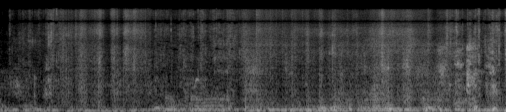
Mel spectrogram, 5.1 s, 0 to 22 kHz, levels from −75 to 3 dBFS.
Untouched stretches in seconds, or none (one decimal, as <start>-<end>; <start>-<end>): 0.0-0.6; 1.5-2.4; 4.5-5.1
